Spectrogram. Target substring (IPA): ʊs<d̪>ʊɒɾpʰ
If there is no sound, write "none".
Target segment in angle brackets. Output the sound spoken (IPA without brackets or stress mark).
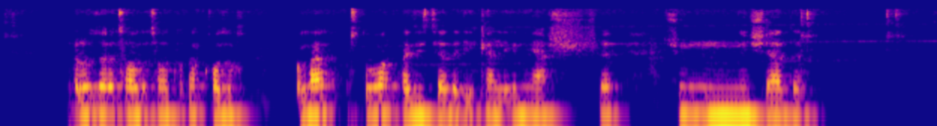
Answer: t̪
